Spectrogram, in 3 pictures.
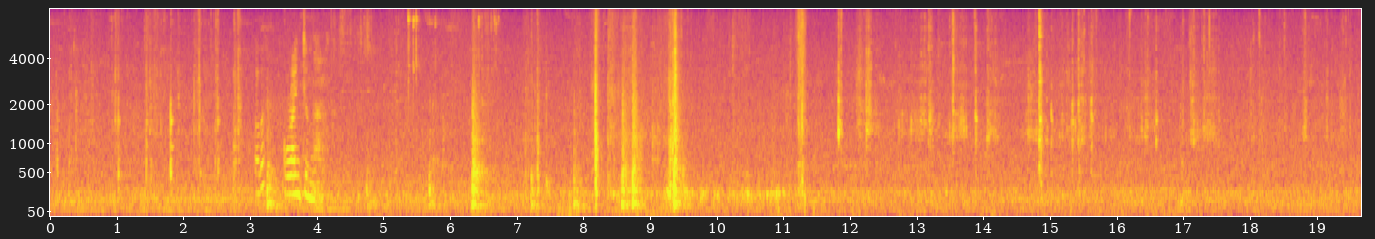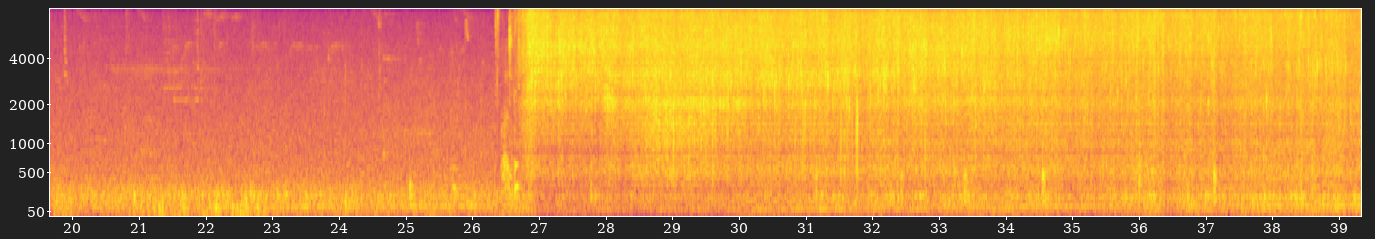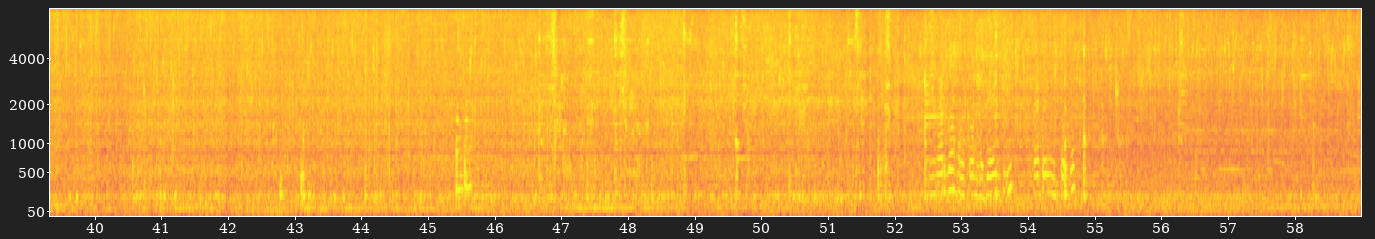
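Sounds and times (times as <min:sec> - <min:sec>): food sizzling in hot oil: 0:26.6 - 0:59.0
metal spatula scraping pan: 0:44.0 - 0:56.7.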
